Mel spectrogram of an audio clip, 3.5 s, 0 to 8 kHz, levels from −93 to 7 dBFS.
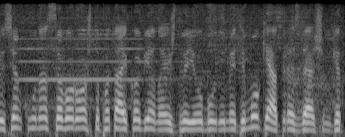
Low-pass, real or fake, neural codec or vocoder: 7.2 kHz; real; none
